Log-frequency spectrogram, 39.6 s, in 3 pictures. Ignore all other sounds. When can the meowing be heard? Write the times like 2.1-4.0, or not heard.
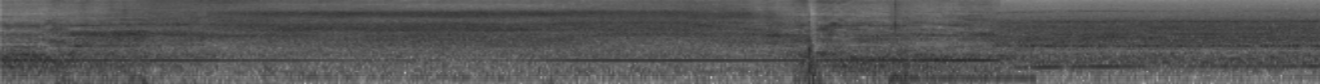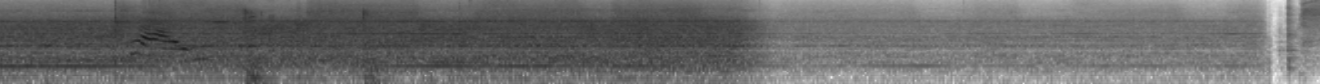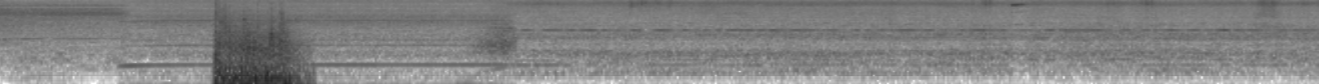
14.4-15.9.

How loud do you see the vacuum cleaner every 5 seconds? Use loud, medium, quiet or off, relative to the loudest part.
loud, loud, loud, loud, medium, quiet, quiet, quiet.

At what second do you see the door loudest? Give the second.
29 s.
